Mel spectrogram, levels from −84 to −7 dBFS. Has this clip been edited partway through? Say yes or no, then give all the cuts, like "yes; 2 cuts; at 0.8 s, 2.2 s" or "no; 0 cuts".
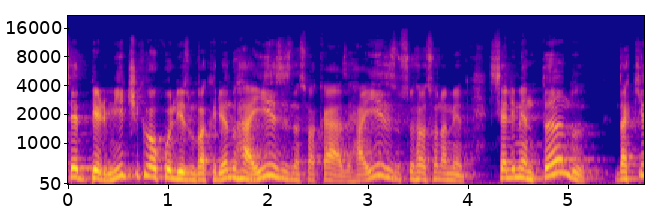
no; 0 cuts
